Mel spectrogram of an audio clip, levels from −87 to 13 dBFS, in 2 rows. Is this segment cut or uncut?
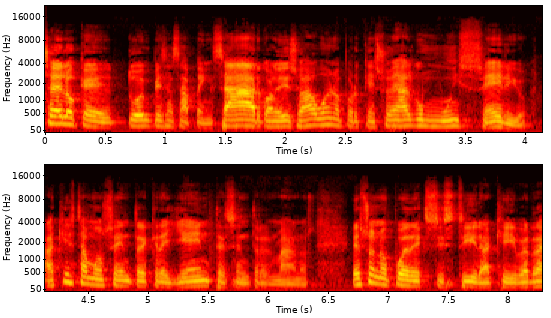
cut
